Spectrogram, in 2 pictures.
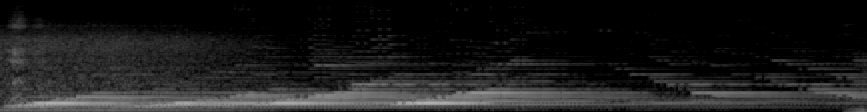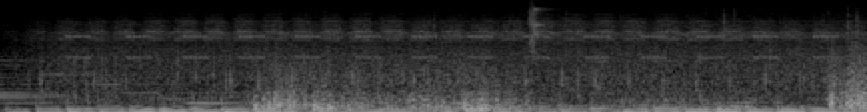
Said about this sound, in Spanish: no debíamos viajar ahora. Mucho está lloviendo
